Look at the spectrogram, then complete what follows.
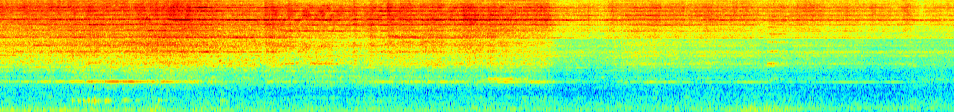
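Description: Empty freight hopper cars rolling past on curving track. Their steel wheels squeal in several high steady tones over a low rumble for roughly the first half. About halfway through the squeal drops away, leaving a quieter rolling rumble.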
